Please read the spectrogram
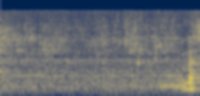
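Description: Water poured steadily from a kettle into a pot of raw chicken and spices, the water for a chicken stock (yakhni).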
